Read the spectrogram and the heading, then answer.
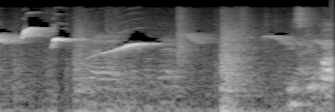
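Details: Green-winged saltator whistling a short phrase of clear notes that leads into a long rising slur, followed by clicks and a steady held whistle.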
